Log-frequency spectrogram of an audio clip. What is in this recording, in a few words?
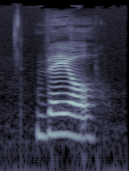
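"vale", US English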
